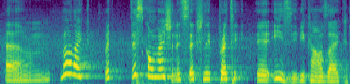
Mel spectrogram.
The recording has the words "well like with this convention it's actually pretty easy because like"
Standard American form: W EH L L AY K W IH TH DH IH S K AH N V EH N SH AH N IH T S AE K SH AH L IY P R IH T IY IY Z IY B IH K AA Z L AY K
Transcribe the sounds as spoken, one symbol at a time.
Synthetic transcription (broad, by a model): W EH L L AY K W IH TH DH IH S K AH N V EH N SH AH N IH T S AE K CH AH L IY P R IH T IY IY Z IY B IH K AA Z L AY K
